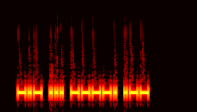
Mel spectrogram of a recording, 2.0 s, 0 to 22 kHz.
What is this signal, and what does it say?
Morse code, heard as a keyed tone, about 46 wpm, 700 Hz. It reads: KS9W
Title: K1USN SST QSO Practice - 45wpm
